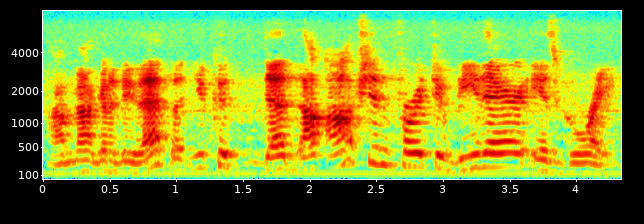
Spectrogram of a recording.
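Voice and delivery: normal talking voice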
